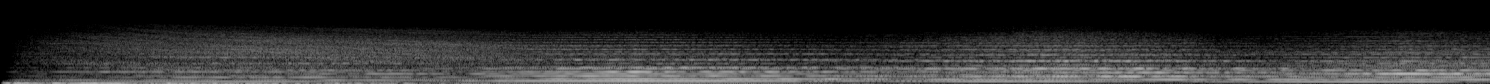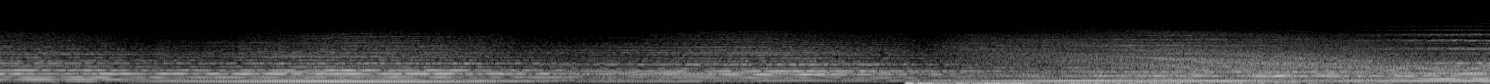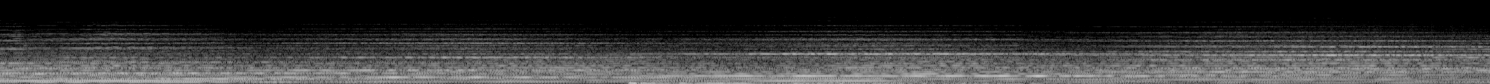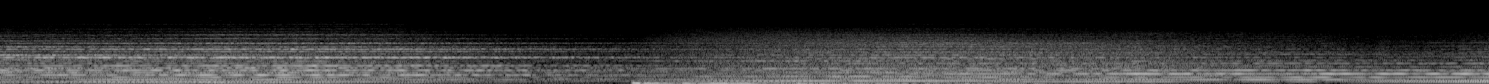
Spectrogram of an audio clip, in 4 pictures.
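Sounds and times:
loss ambient music: 0.0 - 59.5.

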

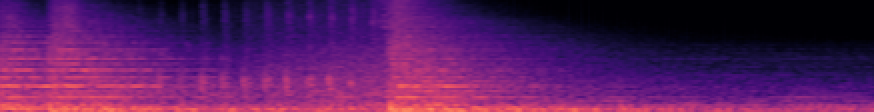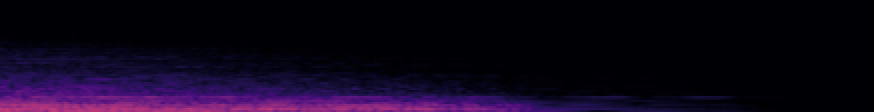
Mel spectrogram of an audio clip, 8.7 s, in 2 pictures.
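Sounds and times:
epic building action music without choir: 0.0 - 6.8.

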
